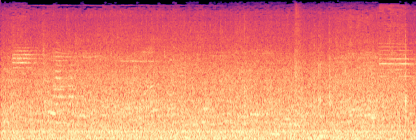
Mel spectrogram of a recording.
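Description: Steady traffic noise from motorbikes, scooters and cars around a busy roadside petrol pump, with background voices and brief high horn toots near the start and near the end.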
